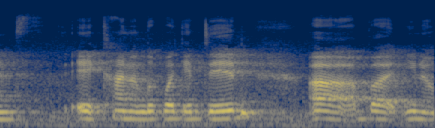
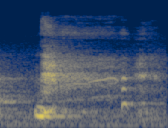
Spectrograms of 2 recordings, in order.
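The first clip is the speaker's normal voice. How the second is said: high laugh. Real, not acted. Reacting to the odd reply.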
